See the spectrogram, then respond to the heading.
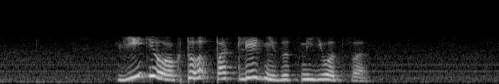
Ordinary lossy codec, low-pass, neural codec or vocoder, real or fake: none; 3.6 kHz; none; real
